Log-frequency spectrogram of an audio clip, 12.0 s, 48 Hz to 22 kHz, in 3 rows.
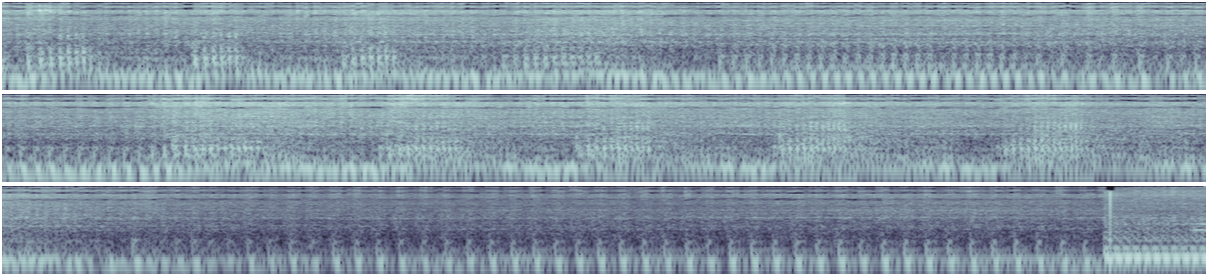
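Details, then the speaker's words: Honda CBX 150 bored up to 63mm for daily use, idling after rebuild: light, quick ticking over the exhaust beat; valve clearance set wrong because the rocker arms had no adjuster, so they are replaced with adjustable rockers. "ternyata suaranya masih ada yang ngeletek Bang jadi kita bongkar lagi buat ngecek dan permasalahannya tuh ada di pas nyetel simsimannya karena platuknya enggak ada setelannya"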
